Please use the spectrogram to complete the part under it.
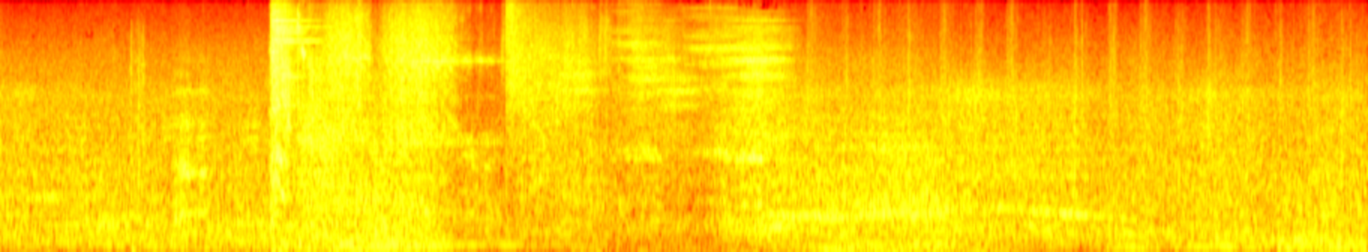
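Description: A sandstorm wind roars steadily.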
